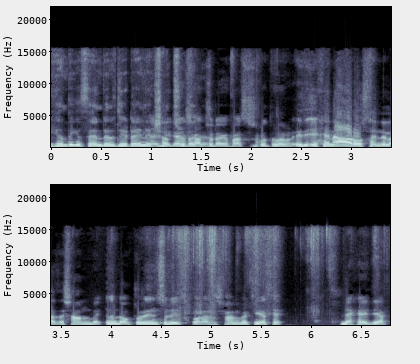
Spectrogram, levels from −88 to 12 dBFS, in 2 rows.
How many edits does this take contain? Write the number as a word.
one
